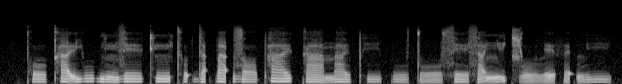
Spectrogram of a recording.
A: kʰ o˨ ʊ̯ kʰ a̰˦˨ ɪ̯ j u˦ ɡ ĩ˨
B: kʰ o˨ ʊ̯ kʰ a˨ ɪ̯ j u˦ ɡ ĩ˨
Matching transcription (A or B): A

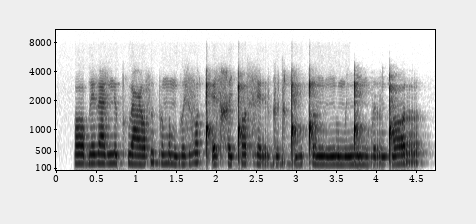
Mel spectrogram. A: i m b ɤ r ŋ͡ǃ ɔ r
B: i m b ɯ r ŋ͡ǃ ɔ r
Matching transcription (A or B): A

